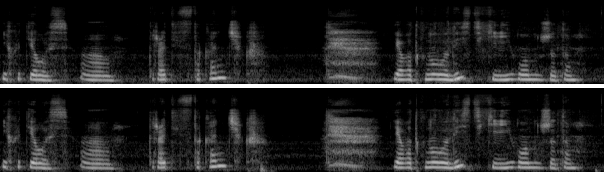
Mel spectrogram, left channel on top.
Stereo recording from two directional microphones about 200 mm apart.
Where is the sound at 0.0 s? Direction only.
5° right (ahead or behind).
